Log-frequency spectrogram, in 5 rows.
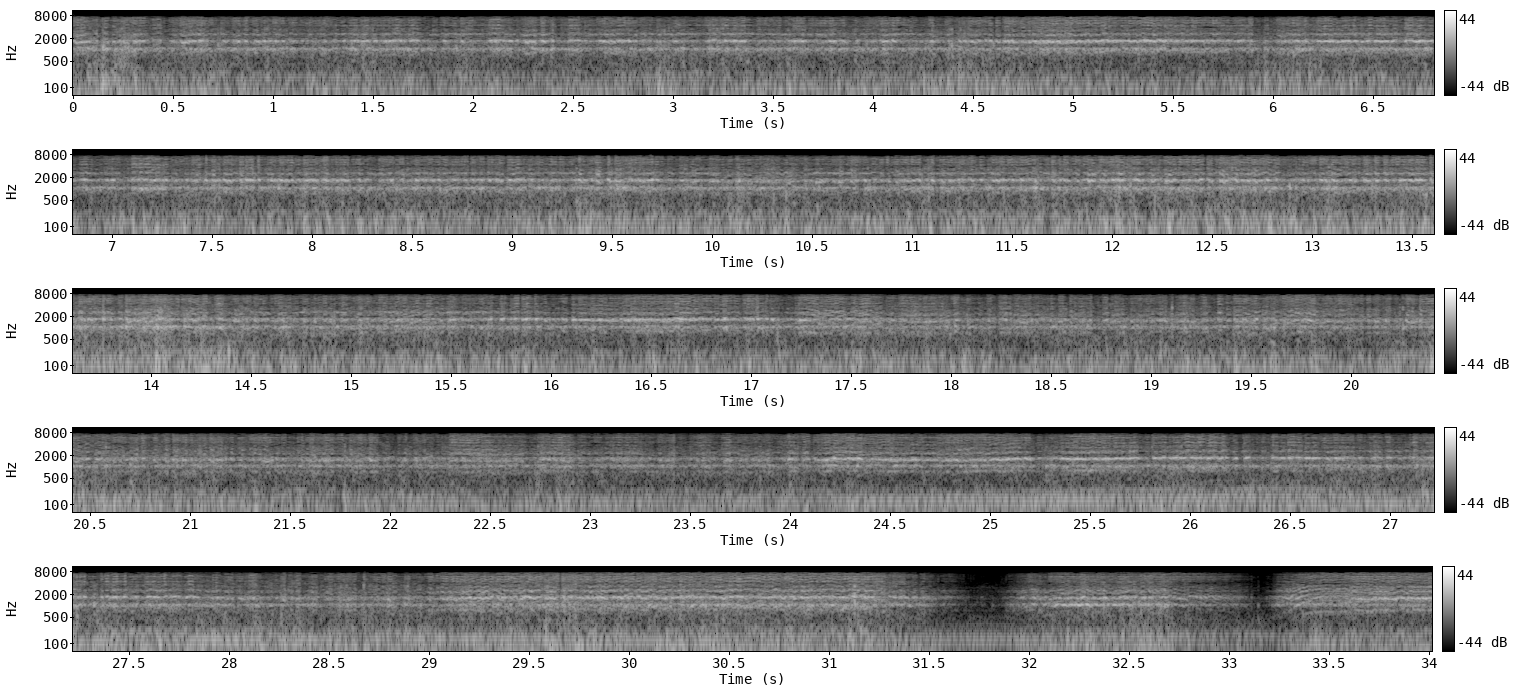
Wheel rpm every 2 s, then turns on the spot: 230, 230, 230, 230, 230, 220, 230, 220, 210, 200, 200, 200, 210, 230, 200, 150, 110.
none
